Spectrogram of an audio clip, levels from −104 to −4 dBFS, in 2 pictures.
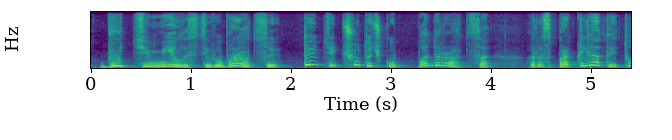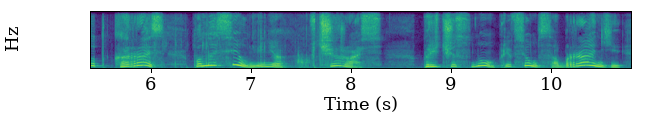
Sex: female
